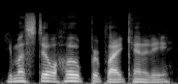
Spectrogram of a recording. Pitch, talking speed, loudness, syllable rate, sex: 125 Hz, 200 wpm, -17 LUFS, 5.4 syllables/s, male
